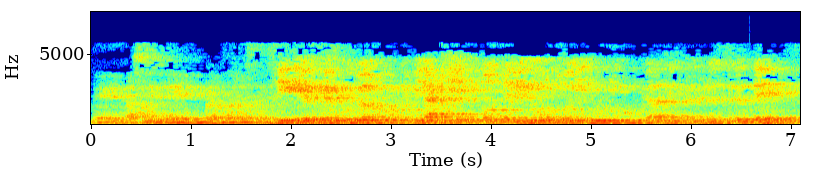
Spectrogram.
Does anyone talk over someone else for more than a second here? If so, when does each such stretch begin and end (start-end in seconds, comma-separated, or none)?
none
